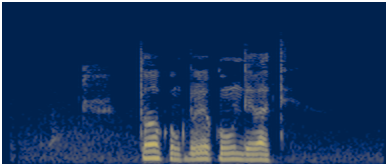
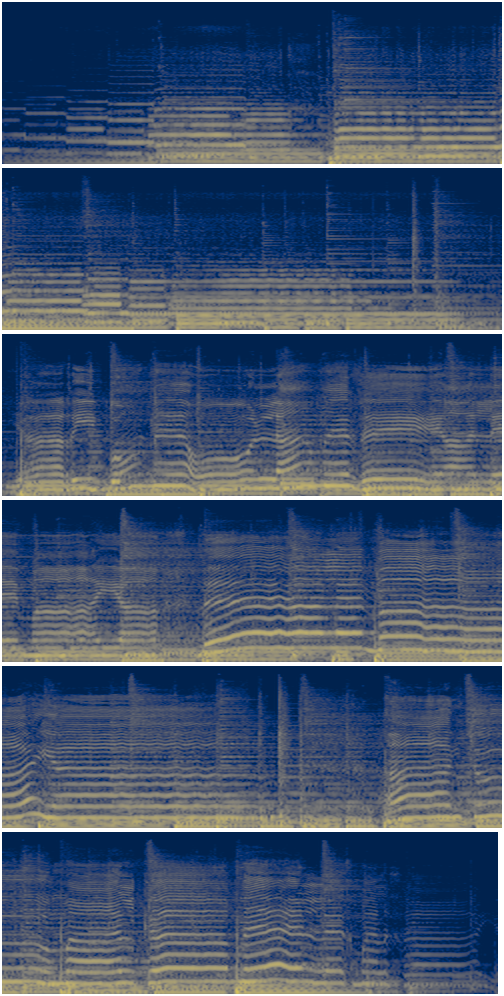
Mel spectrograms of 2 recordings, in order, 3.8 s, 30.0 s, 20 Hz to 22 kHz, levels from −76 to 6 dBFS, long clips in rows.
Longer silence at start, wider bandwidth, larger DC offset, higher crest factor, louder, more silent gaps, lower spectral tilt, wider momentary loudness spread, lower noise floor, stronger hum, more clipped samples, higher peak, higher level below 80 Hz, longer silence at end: first, 1.4 s vs 0.1 s; second, 8 kHz vs 16.5 kHz; neither; about the same, 20 dB vs 16 dB; second, -21 LUFS vs -18 LUFS; neither; first, -8.5 dB/octave vs -6.5 dB/octave; first, 13 LU vs 8 LU; first, -58 dBFS vs -42 dBFS; neither; neither; about the same, -4 dBFS vs -2 dBFS; second, -66 dBFS vs -26 dBFS; first, 1.05 s vs 0.25 s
